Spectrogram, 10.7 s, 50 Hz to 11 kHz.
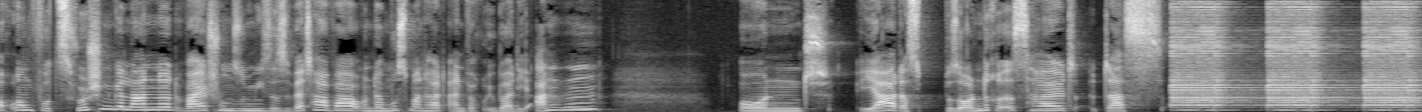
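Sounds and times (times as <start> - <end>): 
speech: 0.0 - 4.8, 5.5 - 9.2
harsh electronic alarm buzzer blaring: 8.8 - 10.6.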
